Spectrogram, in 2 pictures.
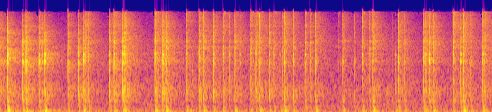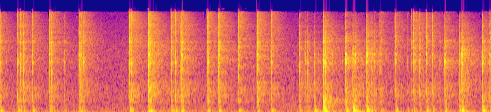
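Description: Natural long fingernails on both hands tap quickly on a solid, flat black glass tabletop. The result is a steady run of bright, clicky taps that stop short with almost no ring, over a faint low background.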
